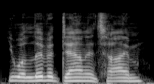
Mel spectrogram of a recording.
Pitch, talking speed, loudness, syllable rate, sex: 160 Hz, 270 wpm, -16 LUFS, 5.0 syllables/s, male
